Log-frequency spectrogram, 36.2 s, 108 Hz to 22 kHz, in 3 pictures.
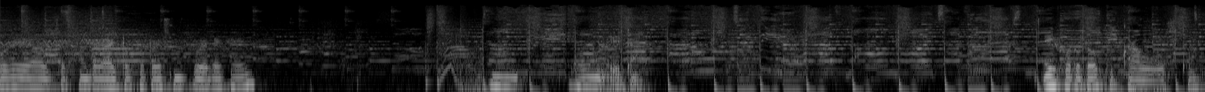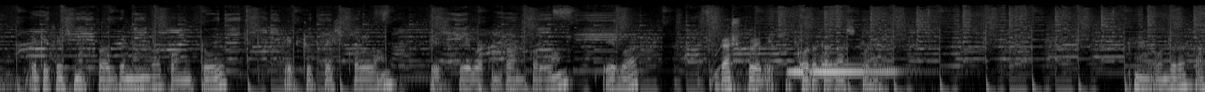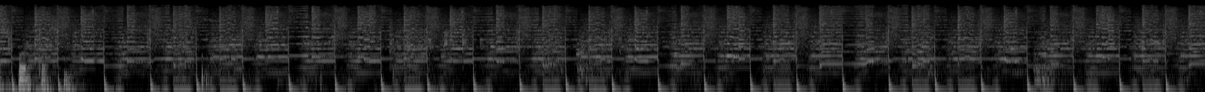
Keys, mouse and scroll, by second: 6.2 double click, 10.8 alt+scroll, 10.8-11.5 alt+scroll up 1, 14.7 shift+F2, 18.5-19.6 scroll down 1, 19.6 scroll down 1, 19.8 typing, 23.7 typing, 27.4 scroll up 1, 27.5-30.1 typing, 32.6-33.3 typing.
